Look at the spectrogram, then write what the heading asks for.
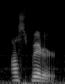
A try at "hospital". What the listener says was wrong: It's an L. So if you pronounce L's with R's, how do you say my name?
